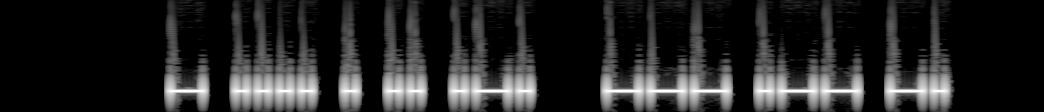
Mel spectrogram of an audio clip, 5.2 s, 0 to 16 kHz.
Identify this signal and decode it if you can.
Morse code, heard as a keyed tone, about 22 wpm, 700 Hz. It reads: THEIR OWN
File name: Build A Phrase - 2-Word Phrases - 22wpm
